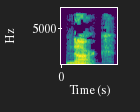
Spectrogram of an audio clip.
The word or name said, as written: nark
